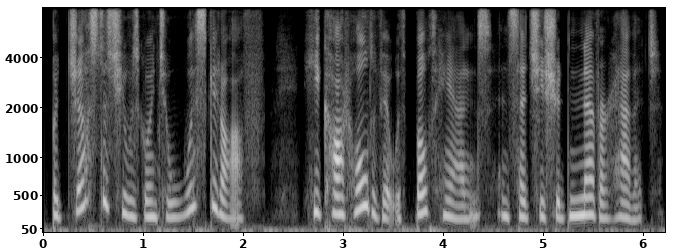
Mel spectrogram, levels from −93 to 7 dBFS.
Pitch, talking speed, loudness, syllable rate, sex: 225 Hz, 240 wpm, -20 LUFS, 4.4 syllables/s, female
